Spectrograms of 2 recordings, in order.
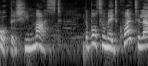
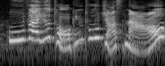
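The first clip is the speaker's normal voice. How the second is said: slow, higher, louder witch snap; witch snapping; 11 semitones higher, 6 dB louder, slower than usual. A narrator's reading. Witch snapping at grandmother, slow and sharp. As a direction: bite off each word. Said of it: "snapped the Grand High Witch".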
